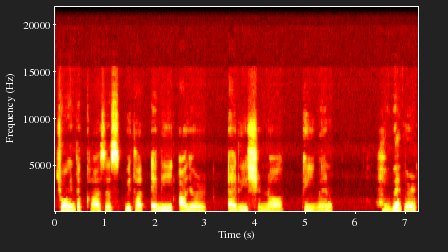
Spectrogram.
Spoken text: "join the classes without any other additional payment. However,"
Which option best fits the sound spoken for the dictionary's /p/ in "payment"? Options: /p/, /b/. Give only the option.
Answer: /p/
